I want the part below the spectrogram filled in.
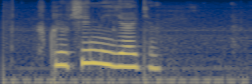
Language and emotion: Russian, neutral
